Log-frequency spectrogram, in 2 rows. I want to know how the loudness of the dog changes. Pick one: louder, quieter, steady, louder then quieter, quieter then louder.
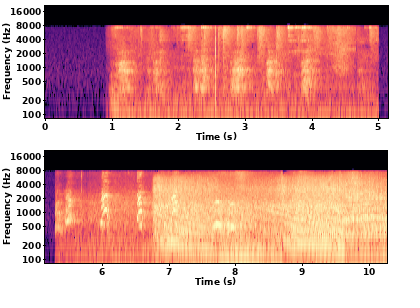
louder.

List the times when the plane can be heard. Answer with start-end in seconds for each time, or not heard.
6.8-10.2.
